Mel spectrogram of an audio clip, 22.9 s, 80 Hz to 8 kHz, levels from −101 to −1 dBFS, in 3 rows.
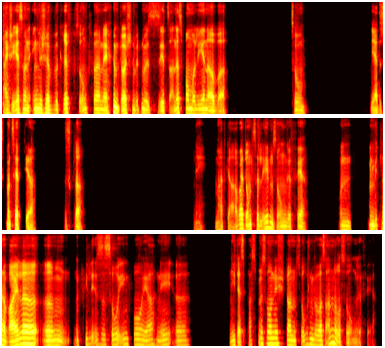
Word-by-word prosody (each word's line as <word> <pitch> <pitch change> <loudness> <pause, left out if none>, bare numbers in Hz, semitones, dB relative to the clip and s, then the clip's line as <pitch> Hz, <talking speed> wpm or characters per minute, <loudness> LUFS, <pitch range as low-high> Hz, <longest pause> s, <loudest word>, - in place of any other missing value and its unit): eigentlich 110 0 0
eher 110 - +9
so 115 - -1
'n 110 - +4
englischer 115 0 +4
Begriff 110 +4 +1
so - - -9
ungefähr, 115 -1 -1
ne? 105 -2 +3
Im 135 -5 +6
Deutschen 110 +3 +3
würden 115 +3 -4
wir 105 - +1
es 105 +1 -12
jetzt 100 0 -2
anders 125 0 0
formulieren, 115 -1 +1
aber 95 -1 +1 1.3
so 100 -3 -5 1.3
Ja, - - 0
das - - -11
Konzept, - - +4
ja. - - 0 0.6
Ist - - -15
klar. - - -1 2.2
Ne, 90 -2 -20 0.2
man - - -13
hat - - -10
gearbeitet, 125 0 -1
um 115 +2 +2
zu 120 0 -4
leben, 140 +5 0
so - - -8
ungefähr. 95 -1 -4 0.6
Und 105 -2 -5 0.3
und 115 -1 +1
mittlerweile, 125 +7 +6
ähm, 120 0 0
für 125 - -11
viele 140 +4 -12
ist 130 +1 -11
es 130 -1 -7
so 130 +1 -5
irgendwo: 135 -1 -6
„Ja, 125 +2 -5
ne 125 +3 -7
äh, 120 0 -8 0.8
ne, 115 +3 -6
das 95 -5 -3
passt 120 0 -17
mir 150 - -4
so 155 +1 0
nicht, 150 -1 -3
dann 125 -2 0
suche 120 +2 -10
ich 140 - -9
mir 130 -2 -3
was 125 0 -1
anderes“, 155 - -2
so 85 - -9
ungefähr. - - -18
120 Hz, 160 wpm, -25 LUFS, 105-130 Hz, 2.2 s, eher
